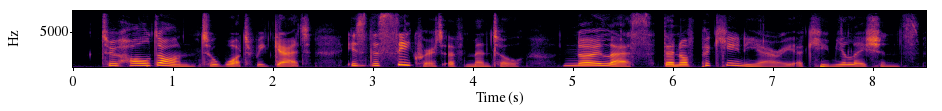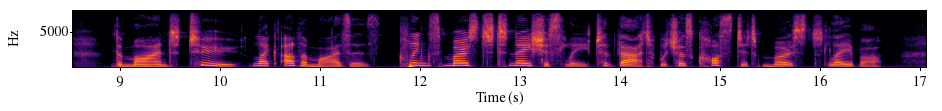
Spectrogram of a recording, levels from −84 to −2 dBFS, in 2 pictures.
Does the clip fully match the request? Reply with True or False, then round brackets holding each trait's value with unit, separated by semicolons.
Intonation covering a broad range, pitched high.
True (6.3 semitones; 230 Hz)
